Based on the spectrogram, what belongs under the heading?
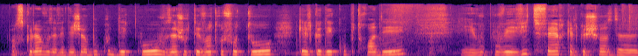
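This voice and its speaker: A woman's voice: mid-range voice, darkish tone, a little hiss or hum. A woman hosting a craft channel, chatting casually through a product review with many fillers and restarts. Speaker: scrapbooking channel host.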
